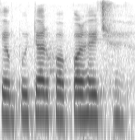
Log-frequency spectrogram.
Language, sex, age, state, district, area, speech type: Maithili, female, 30-45, Bihar, Araria, rural, spontaneous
